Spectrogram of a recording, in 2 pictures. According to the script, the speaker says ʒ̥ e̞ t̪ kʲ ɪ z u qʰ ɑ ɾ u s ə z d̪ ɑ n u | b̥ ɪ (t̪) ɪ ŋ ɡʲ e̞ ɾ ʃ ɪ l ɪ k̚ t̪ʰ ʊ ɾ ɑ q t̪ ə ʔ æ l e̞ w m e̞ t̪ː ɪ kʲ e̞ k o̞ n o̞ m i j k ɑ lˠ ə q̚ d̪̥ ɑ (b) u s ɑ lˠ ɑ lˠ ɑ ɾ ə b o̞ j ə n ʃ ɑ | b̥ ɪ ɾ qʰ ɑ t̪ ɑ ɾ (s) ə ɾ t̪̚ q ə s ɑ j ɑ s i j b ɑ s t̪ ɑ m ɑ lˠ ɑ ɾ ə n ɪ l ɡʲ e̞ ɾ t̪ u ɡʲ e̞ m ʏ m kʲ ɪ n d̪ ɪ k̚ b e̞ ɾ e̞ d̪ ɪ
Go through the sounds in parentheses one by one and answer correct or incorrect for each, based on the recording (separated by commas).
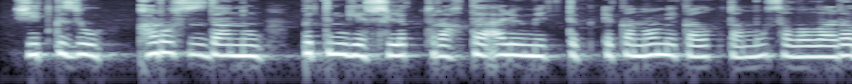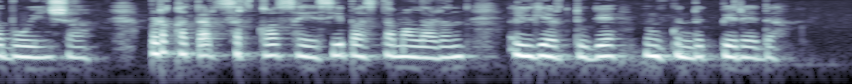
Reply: correct, incorrect, correct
